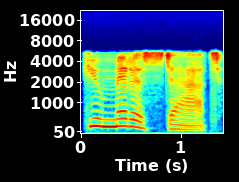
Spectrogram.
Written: humidistat

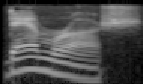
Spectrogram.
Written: Damrosch

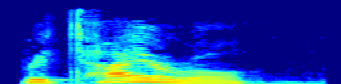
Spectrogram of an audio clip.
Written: retiral

